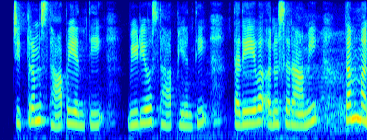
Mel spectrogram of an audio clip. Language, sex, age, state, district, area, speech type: Sanskrit, female, 30-45, Karnataka, Shimoga, rural, spontaneous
